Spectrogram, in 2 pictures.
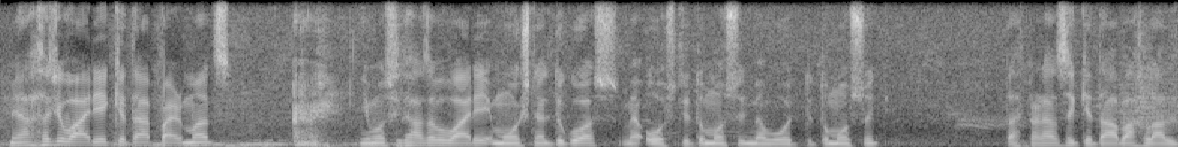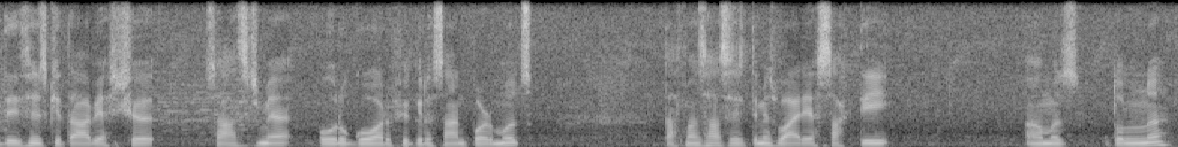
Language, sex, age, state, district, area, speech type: Kashmiri, male, 18-30, Jammu and Kashmir, Shopian, rural, spontaneous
